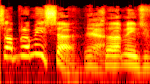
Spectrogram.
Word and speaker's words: sobremesa: Sobremesa. Sobremesa. Sobremesa. That sounds more Italian. Actually, it should be. There should be a more accent on the E. It should be sobremesa.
